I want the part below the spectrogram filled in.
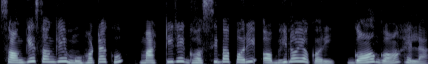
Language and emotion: Odia, neutral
